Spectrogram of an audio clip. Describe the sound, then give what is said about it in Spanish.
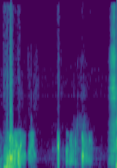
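A voice heard on air breaks up over a distorted line with heavy interference, cutting in and out in short, choppy bursts separated by abrupt silent dropouts, ending with a harsh burst of static. “escuchamos muy mal, se escucha ahorita con mucha interferencia aquí al aire.”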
